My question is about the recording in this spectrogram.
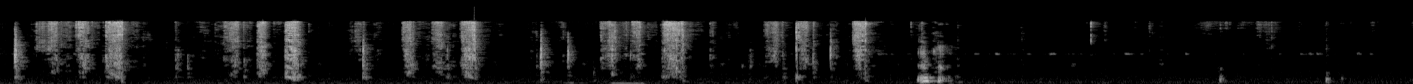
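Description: Scraps of patterned craft paper torn by hand, the straight edges ripped off: a quick run of short rips for about nine seconds, then only faint paper rustles.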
